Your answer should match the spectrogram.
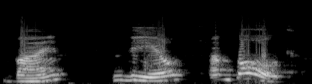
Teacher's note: va a colocarse con el labio inferior y el diente superior, fricative porque hay una ligera obstrucción, que se produce turbulencia, and voice porque vibra al momento de hacerlo. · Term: labiodental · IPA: /v/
